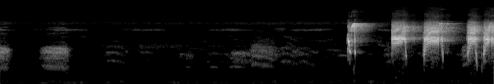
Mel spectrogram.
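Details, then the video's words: Black francolin, known locally as Sindhi kala teetar or Sahiwal teetar. Softer scratchy notes come first, after a quiet gap, then a loud burst of four harsh, rasping, clipped notes delivered quickly near the end. "Sindhi Kala Teetar ki Awaz | Sahiwal Teetar"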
